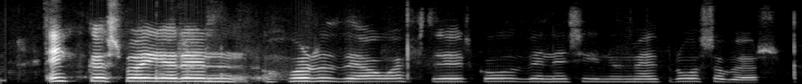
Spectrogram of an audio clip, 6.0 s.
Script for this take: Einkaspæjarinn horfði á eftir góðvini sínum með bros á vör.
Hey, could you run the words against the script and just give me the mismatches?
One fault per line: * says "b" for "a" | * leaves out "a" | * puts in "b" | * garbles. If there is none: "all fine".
all fine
